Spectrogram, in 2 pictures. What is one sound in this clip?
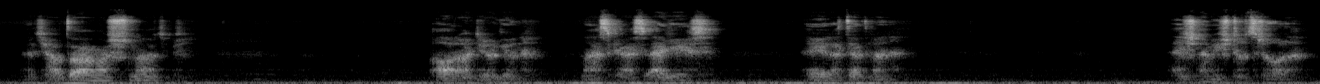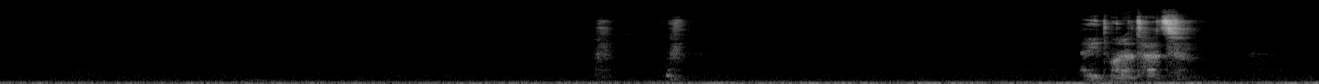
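A man speaks quietly and hoarsely, close by, in short broken phrases.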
